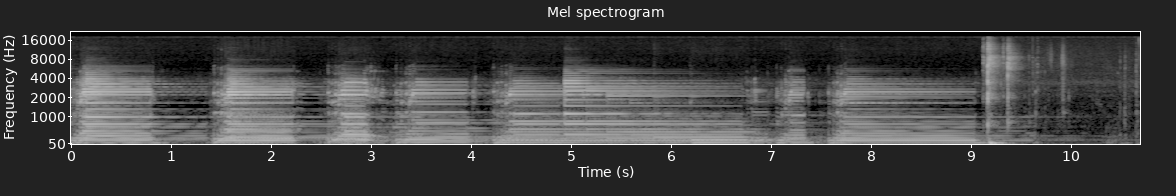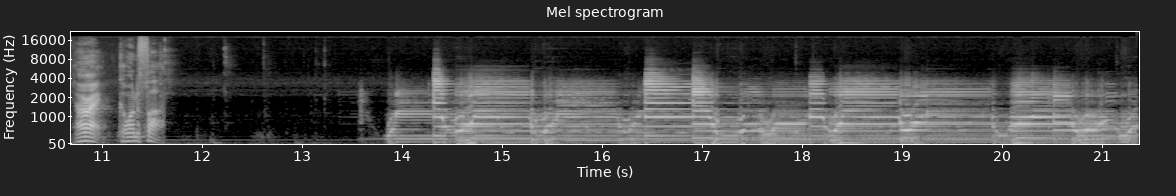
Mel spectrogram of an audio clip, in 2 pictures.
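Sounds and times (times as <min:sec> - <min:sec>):
clean dry electric guitar chords, humbucker guitar in middle pickup position: 0:00.0 - 0:09.4, 0:13.6 - 0:21.3
speech: 0:10.8 - 0:11.7.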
